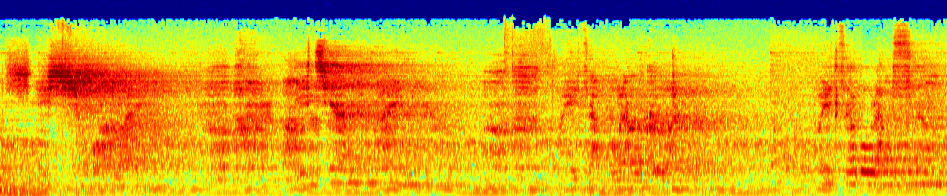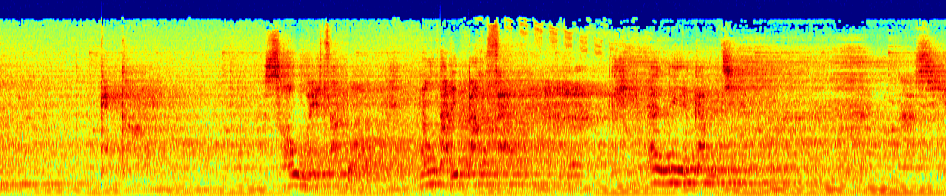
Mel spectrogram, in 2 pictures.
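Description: A young woman speaks close by in a low, taunting voice.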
